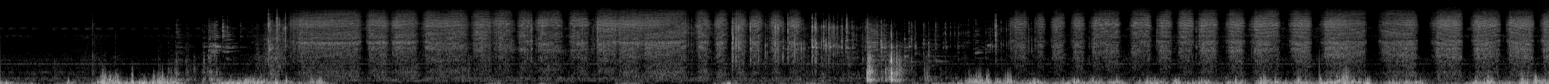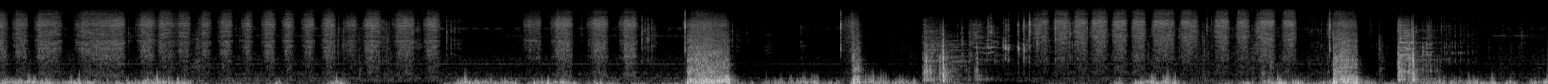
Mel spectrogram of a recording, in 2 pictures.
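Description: Aerosol spray-paint can spraying in bursts: a steady hiss held for a few seconds at a time, alternating with a run of quick short sprays. A few louder knocks come about two-thirds of the way through.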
